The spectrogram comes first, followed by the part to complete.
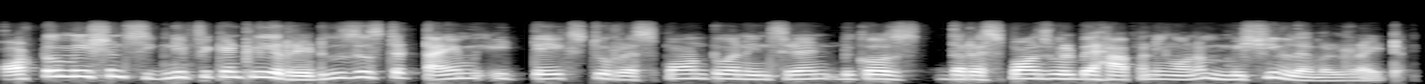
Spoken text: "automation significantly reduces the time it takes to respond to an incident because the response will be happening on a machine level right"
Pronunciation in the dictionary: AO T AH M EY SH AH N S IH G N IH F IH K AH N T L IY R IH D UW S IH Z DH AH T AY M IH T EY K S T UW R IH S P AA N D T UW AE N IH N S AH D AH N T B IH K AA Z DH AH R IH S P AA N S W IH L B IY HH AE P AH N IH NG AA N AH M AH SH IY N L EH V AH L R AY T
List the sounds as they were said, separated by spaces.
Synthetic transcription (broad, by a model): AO T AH M EY SH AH N S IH G N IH F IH K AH N T L IY R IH D UW S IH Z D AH T AY M IH T EY K S T UW R IH S P AA N D T UW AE N IH N S AH D AH N T B IH K AA Z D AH R IH S P AA N S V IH L B IY HH AE P AH N IH NG AA N AH M AH SH IY N L EH V AH L R AY T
